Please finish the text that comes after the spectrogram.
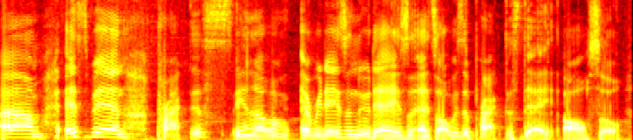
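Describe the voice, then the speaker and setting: A woman's voice: fairly low pitch, moderate pace. A woman talking earnestly and reflectively as a podcast guest, with frequent ums and restarts. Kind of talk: casual interview talk.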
